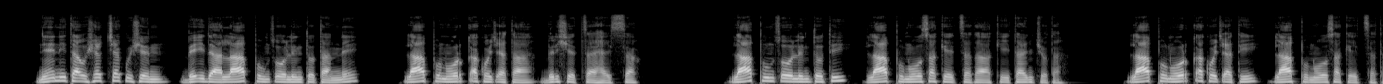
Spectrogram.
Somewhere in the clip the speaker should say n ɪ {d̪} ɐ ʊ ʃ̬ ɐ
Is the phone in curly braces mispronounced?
yes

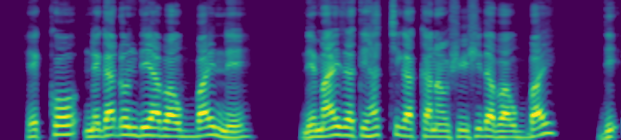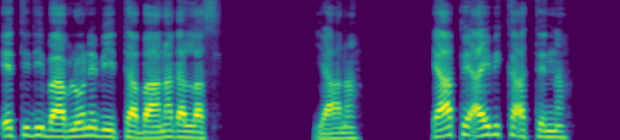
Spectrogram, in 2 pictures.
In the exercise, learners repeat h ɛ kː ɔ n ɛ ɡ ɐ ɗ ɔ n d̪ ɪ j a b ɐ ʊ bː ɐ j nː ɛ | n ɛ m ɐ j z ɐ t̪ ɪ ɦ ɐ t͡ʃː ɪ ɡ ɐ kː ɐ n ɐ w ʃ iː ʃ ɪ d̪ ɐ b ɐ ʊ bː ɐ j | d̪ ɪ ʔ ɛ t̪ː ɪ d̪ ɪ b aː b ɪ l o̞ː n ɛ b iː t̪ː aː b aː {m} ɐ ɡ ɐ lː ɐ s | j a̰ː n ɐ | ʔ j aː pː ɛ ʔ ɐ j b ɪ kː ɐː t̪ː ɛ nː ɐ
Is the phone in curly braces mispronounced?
yes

